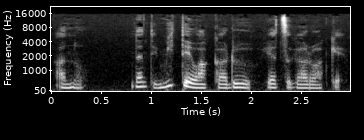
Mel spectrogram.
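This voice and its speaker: A woman's voice: fairly low pitch, normal speed, dark tone, husky. A woman with a Kansai accent, a cashier, venting in a chatty, exasperated way about customers at the register. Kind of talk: casual venting monologue.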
